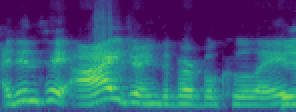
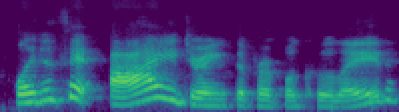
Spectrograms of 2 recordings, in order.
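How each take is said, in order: First: It sounds defensive and guarded. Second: It sounds knowing, as if hiding a secret.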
